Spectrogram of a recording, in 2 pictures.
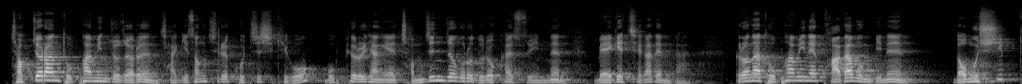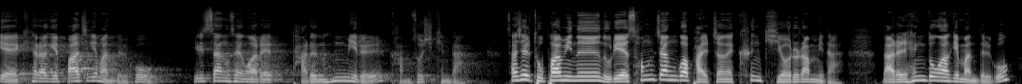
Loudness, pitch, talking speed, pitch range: -23 LUFS, 115 Hz, 330 characters per minute, 105-160 Hz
